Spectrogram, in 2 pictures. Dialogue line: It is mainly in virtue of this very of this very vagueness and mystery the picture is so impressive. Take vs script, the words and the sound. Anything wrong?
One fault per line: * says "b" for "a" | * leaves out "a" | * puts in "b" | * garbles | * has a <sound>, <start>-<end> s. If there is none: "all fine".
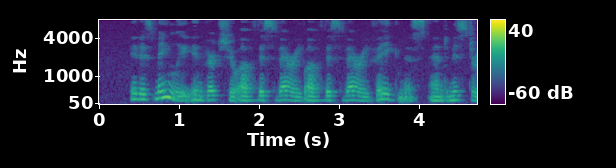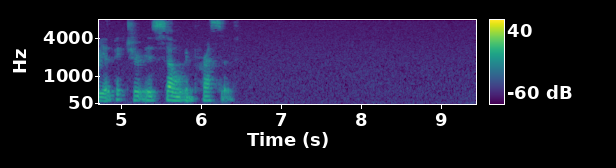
all fine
